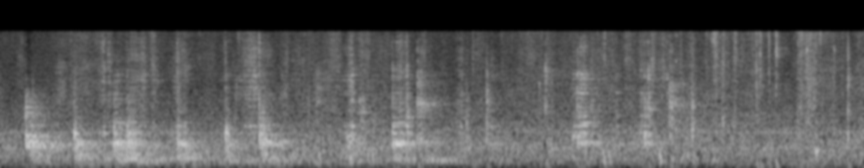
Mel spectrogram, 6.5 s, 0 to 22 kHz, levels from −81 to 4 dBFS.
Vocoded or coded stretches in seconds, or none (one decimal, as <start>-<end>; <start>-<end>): none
